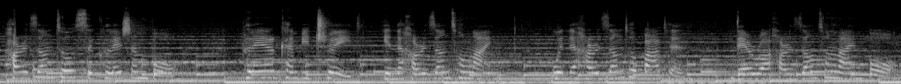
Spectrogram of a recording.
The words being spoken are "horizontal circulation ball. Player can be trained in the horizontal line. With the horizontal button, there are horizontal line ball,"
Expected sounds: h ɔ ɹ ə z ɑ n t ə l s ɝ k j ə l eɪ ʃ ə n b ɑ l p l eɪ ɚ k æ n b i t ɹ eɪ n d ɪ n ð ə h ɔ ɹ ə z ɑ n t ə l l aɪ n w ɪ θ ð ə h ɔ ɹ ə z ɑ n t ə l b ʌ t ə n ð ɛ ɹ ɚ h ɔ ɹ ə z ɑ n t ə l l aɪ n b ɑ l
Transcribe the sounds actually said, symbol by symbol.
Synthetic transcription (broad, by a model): h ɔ ɹ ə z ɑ n t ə l s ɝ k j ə l eɪ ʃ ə n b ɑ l p l eɪ ɚ k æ n b i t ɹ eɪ d ɪ n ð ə h ɔ ɹ ə z ɑ n t ə l l aɪ n w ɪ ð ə h ɔ ɹ ə z ɑ n t ə l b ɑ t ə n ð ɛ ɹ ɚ h ɔ ɹ ə z ɑ n t ə l l aɪ n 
